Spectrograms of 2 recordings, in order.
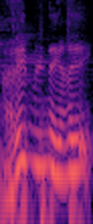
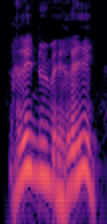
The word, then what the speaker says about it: rémunéré: la capsule l'inversé rémunéré et rémunérations voilà la bonne façon de prononcer et décrire ces deux mondes on entend souvent des gens prononcé rénumérés et rénumération ce sont des formes fautive des mots qui n'existent pas alors on parle de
